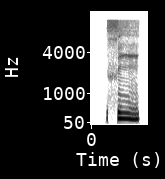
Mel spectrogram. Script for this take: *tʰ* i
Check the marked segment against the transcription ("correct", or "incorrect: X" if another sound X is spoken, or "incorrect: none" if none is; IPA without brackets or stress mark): incorrect: θ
